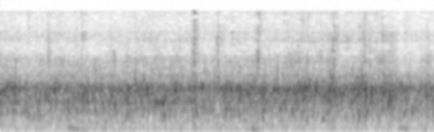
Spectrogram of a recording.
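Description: Heavy rain and rushing floodwater, a steady hiss heard through a police body camera's microphone, with a few faint ticks.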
